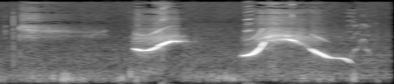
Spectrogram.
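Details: Pet cockatiel whistling: three loud, clear whistles. Each one rises and then slides down, and the last falls into a long descending note. A person speaks softly in the background.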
